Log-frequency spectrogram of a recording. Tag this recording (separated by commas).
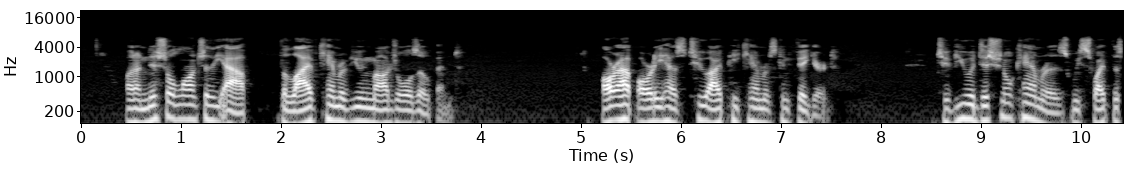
Speech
